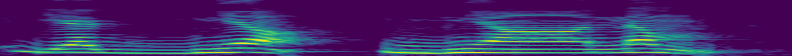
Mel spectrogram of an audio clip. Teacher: We pronounce the ञ sound but we bring in a ga sound before it.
